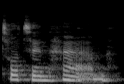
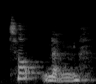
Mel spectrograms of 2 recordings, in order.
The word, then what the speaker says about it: Tottenham: is always nil and you'll notice that it's not Tottenham but Tottenham and not Leicester but Lester Tottenham are winning one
